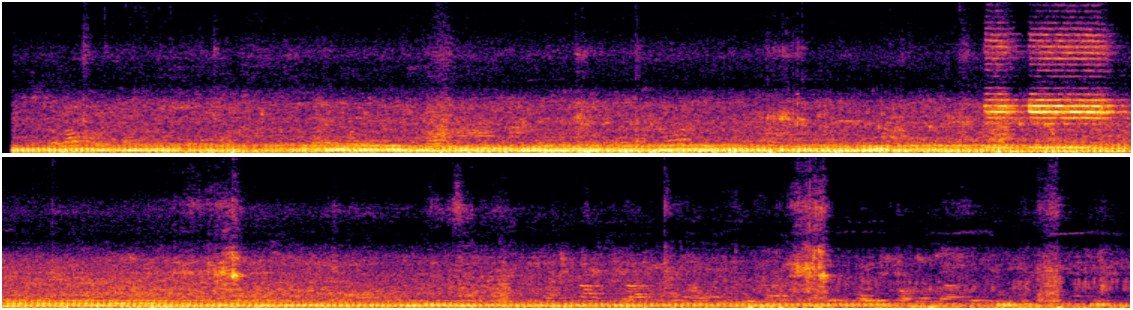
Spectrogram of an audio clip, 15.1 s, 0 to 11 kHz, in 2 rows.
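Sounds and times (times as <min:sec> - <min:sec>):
motor vehicle engine running: 0:00.1 - 0:15.0
horn toot: 0:06.4 - 0:07.6.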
